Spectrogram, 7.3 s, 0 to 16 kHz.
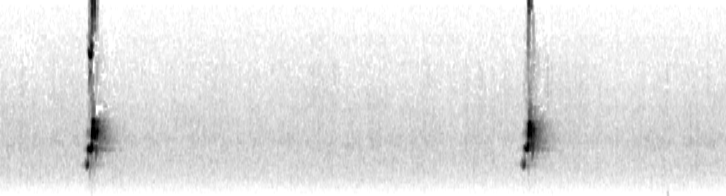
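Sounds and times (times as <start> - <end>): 
sharp high bird calls in Papua New Guinea: 0.8 - 1.2, 5.2 - 5.6.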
